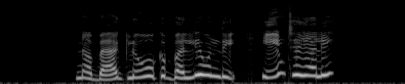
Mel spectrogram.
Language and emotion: Telugu, fearful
